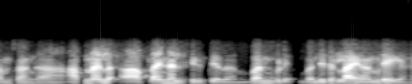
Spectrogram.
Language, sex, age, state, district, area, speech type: Kannada, male, 30-45, Karnataka, Gadag, rural, conversation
